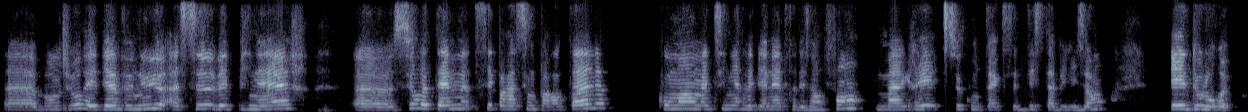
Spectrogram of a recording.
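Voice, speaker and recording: A middle-aged woman with a French accent, not a native speaker, presents a webinar as a parenting coach. Her voice is fairly high and steady, and she speaks at a measured pace. She comes across as earnest but hesitant, with many filler sounds.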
